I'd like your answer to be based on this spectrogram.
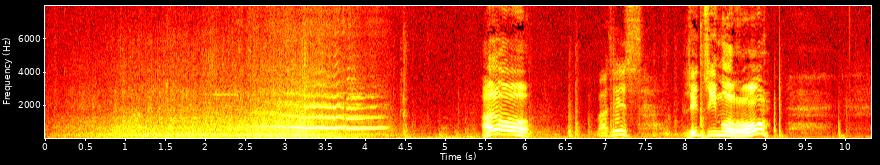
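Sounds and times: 
high bus brake squeal: 0.0 - 4.6
large bus engine rumbling arriving at terminal stop: 0.0 - 5.5
speech: 5.5 - 6.1, 7.0 - 9.2.

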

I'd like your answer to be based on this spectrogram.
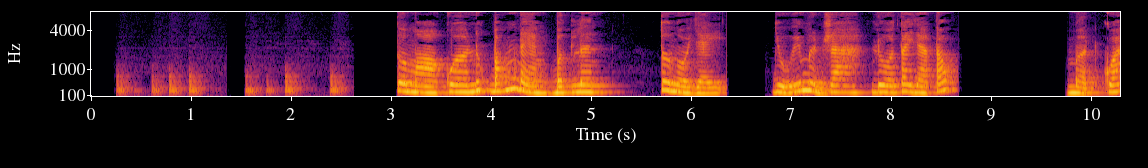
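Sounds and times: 
knocking on a door: 0.2 - 2.7
speech: 3.1 - 8.7, 9.8 - 10.2.

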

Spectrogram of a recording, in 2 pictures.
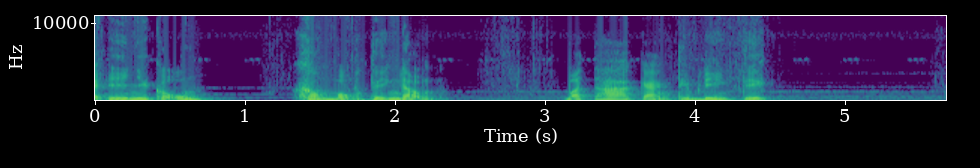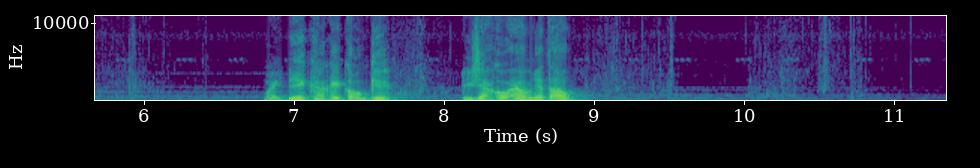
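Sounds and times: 
speech: 0.0 - 2.4, 3.1 - 4.6, 6.8 - 9.0
water splashing from vegetables washed by hand in a pond: 1.1 - 1.8, 2.5 - 11.2.

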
